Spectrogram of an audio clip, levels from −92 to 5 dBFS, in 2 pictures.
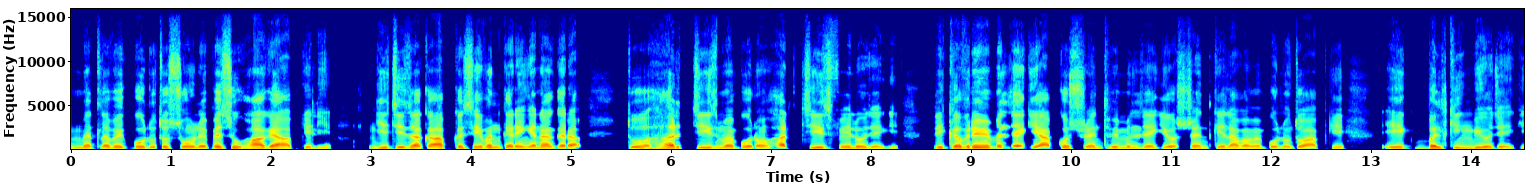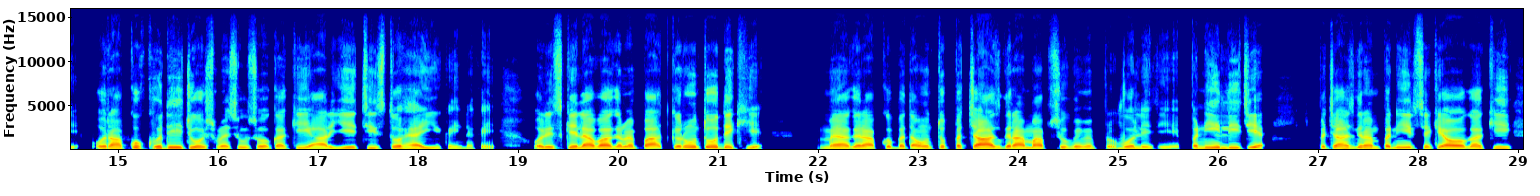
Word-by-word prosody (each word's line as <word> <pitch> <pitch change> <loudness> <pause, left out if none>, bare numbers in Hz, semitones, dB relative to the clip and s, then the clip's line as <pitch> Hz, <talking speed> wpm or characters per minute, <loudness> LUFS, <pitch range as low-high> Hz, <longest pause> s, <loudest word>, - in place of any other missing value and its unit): मतलब 155 +4 0
एक 170 -1 +1
बोलूँ 140 +3 0
तो 180 - +1
सोने 140 -2 +1
पे 190 - +4
सुहागा 130 -5 +3
है - - +5
आपके 110 - -4
लिए। 95 0 -9 0.5
ये 135 - 0
चीज़ों 165 +2 +2
का 160 - +7
आपका 170 +1 +1
सेवन 170 +2 0
करेंगे 135 -5 +1
ना 150 +1 +3
अगर 140 - +1
आप, - - +4 0.5
तो 180 0 +2
हर 175 +4 +5
चीज़ 145 -3 -2
मैं 125 -1 +3
बोल 110 -1 0
रहा - - +2
हूँ, 130 - -5
हर 150 - +6 0.2
चीज़ 145 0 -1
फ़ेल 110 -1 -1
हो 95 -1 +2
जाएगी। 90 0 -6 0.4
रिकवरी 140 +7 +3
भी 165 -1 +5
मिल 160 0 -1
जाएगी 160 0 +2
आपको 145 +1 +3
स्ट्रेंथ 105 -4 -3
भी 135 - 0
मिल 125 -2 -5
जाएगी 120 +2 -3
और 125 -2 0
स्ट्रेंथ 105 0 -4
के 115 - -3
इलावा 100 -1 +1
मैं 105 0 -2
बोलूँ 95 +5 -3
तो - - +2
आपकी 125 +1 -2 0.6
एक 145 -1 -3 0.2
बल्किंग 125 0 +2
भी 105 - 0
हो 95 -1 +2
जाएगी। 85 0 -6 0.2
और 145 - +1
आपको 135 +3 +1
खुद 140 +2 +1
ही 165 0 +4
जोश 120 -1 0
महसूस 105 +1 -5
होगा 120 - -1
कि 125 -2 -5
यार 105 +3 0
ये 115 +1 -3
चीज़ 110 0 -7
तो 115 - +2
है 95 -3 0
ही 100 0 -5
कहीं 90 0 -10
न - - -13
कहीं। - - -9 0.4
और 130 - 0
इसके 130 +3 -3
इलावा 135 -1 +5
अगर 135 0 +1
मैं 140 - +1
बात 130 +4 +3
करूँ 160 +5 +1
तो 175 0 +4
देखिए 150 -3 -4 0.6
मैं 115 +5 +1
अगर 130 0 +1
आपको 125 +2 0
बताऊँ 120 +5 -1
तो 150 - -2
50 130 +2 +5
ग्राम 135 -2 +3
आप 140 - +3
सुबह 100 -2 -4
में 95 -1 -4
प्रो 90 - -10
वो 100 -1 +1
ले 90 -1 -6
लिए 85 -1 -11
पनीर 120 +10 0
लीजिए। 155 +2 -1 0.6
50 165 +1 0
ग्राम 170 +1 +1
पनीर 145 +1 -1
से 150 +1 -6
क्या 140 0 +2
होगा 135 +3 +4
कि 180 +1 -6
135 Hz, 210 wpm, -22 LUFS, 110-150 Hz, 0.6 s, का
